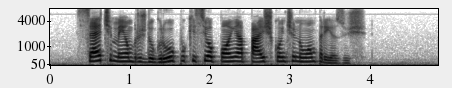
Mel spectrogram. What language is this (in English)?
Portuguese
